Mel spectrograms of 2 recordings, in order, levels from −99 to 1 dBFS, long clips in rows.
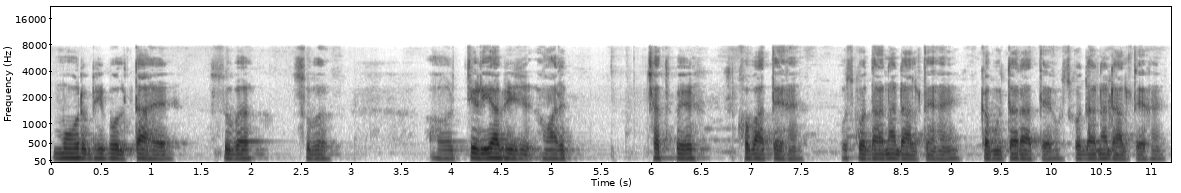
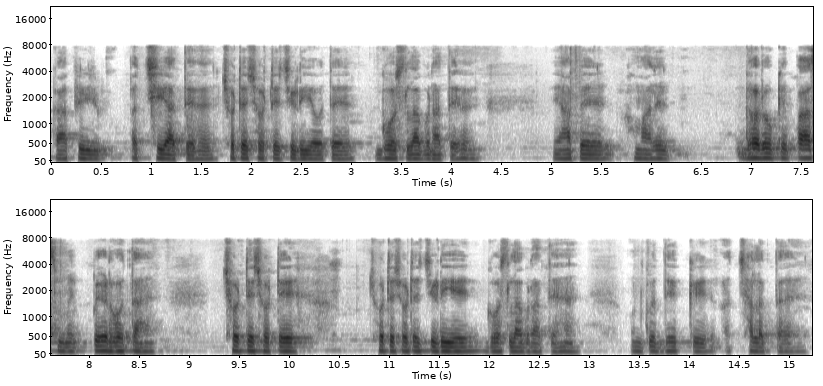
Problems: background sounds at intervals, background conversations at intervals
